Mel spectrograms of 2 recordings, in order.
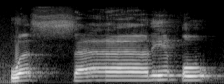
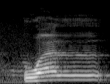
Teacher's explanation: Alif lamnya ini ketika setelahnya berhadapan dengan huruf bertanda tasydid maka lamnya dilebur ya diidgamkan dimasukkan langsung ke huruf yang bertanda tasydid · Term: idgam Syamsi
